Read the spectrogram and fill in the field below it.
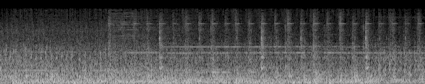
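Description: helicopter flying

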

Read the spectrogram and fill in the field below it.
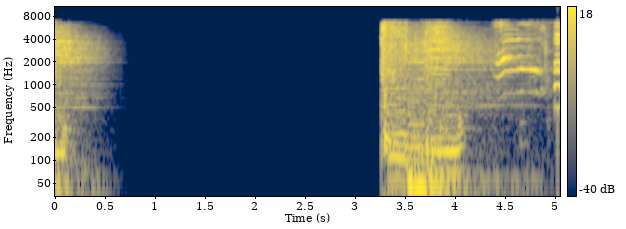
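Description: cat meowing

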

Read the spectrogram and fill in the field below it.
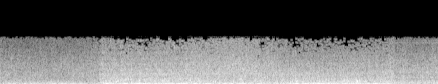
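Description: rushing waterfall

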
